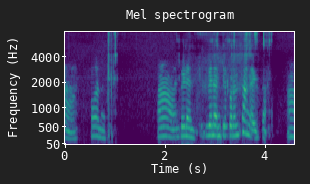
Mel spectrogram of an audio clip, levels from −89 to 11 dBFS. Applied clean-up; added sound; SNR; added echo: neural mask model Resemble Enhance denoiser.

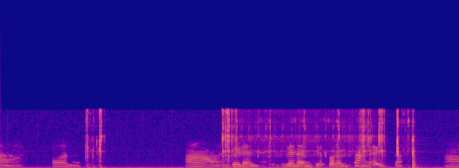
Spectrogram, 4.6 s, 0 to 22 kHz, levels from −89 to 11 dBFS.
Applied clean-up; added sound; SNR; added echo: none; Mechanisms; -1 dB; none.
